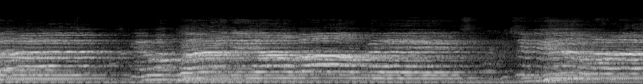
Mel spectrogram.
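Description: A group of voices, women's and men's, singing a worship song with long held notes. The singing comes in phrases with brief dips between them, about a second and a half in and again near the end, with little accompaniment standing out.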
